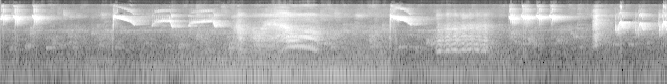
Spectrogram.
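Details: Black-winged starling, described as a rare exotic bird, singing vigorously in a full mimicry-laden style: sharp high whistled notes, descending slurs, a harsh buzzy rasp and a rattling trill, all separated by short pauses.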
